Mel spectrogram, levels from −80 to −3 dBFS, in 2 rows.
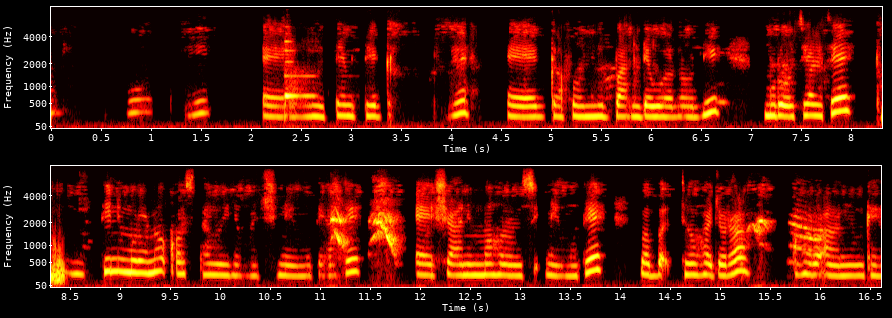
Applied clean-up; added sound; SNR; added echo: neural diffusion model UNIVERSE++.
